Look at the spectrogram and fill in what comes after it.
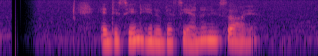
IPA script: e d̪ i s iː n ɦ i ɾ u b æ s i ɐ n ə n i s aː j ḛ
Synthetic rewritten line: e d̪ i s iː n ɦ i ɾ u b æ s i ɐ n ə n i s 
